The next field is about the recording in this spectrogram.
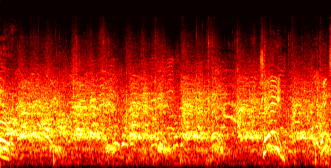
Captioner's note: crowd chanting "nxt, nxt"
